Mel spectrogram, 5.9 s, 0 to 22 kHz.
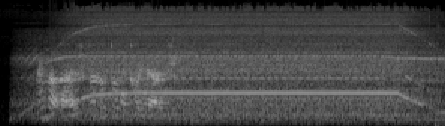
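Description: A Dreame H12 wet-dry vacuum runs its self-cleaning cycle, starting up with a few watery whooshes before settling into a loud, steady motor whine with a high tonal hum that holds evenly and then cuts off.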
